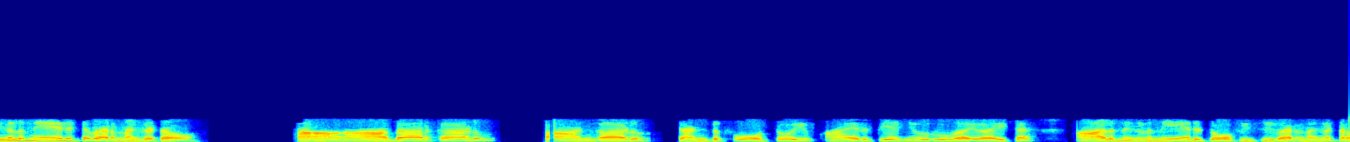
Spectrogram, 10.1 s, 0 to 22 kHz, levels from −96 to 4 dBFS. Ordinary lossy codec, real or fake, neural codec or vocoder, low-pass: MP3, 24 kbps; real; none; 3.6 kHz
